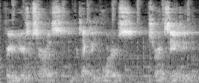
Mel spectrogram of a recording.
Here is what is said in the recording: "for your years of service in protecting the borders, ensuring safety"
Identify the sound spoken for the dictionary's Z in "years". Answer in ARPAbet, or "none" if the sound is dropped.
Z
